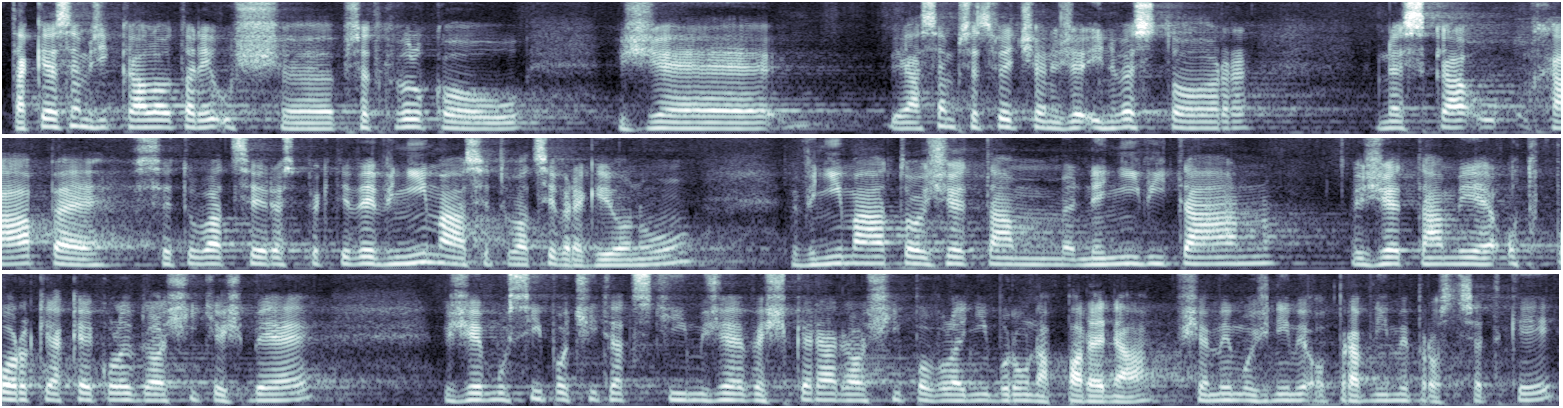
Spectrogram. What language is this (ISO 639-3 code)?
ces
